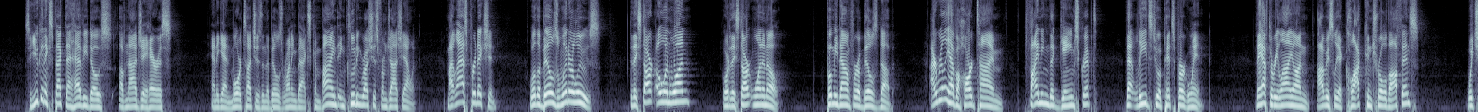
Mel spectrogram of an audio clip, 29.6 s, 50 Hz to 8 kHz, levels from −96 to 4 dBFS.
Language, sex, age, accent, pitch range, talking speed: English, male, 40-59, American, 135-185 Hz, 155 wpm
